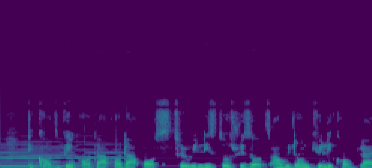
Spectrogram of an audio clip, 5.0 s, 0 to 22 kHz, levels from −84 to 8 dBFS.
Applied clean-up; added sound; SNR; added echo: classical method spectral subtraction.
